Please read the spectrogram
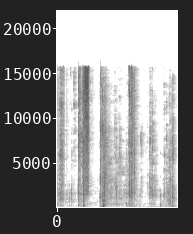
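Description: Scissors cutting into a cardboard record mailer: several short, sharp snips.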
